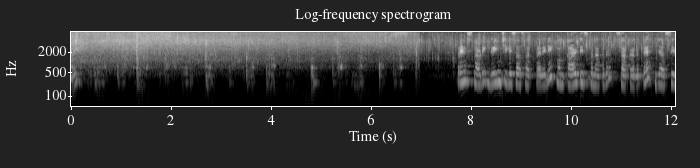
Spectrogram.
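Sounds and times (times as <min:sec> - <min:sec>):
spatula scraping and knocking pan: 0:00.0 - 0:07.0
chicken sizzling in oil: 0:00.0 - 0:12.0.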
